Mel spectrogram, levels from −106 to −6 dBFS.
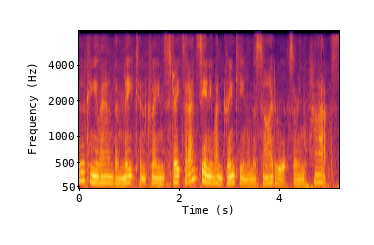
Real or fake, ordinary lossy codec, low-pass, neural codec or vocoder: fake; AAC, 32 kbps; 7.2 kHz; codec, 24 kHz, 0.9 kbps, WavTokenizer, small release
